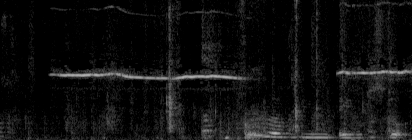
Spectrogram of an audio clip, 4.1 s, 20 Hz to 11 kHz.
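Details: Hungry 3.5-week-old Vizsla puppies give soft, wavering whimpers as they beg for food, with a steady high whine behind.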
